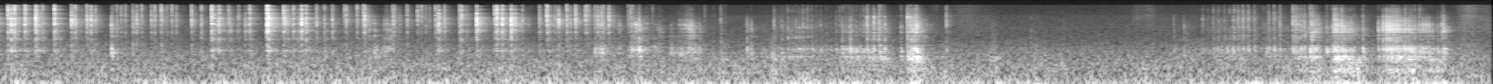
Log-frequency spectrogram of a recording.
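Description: A small clear glass jar holding red candle wax, standing on a table, is tapped with long nails and fingertips from both hands. Quick, bright, clicky taps come in dense rapid flurries for the first several seconds, then give way to softer, sparser tapping with a few louder bursts. Each tap dies away almost at once with little ring.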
